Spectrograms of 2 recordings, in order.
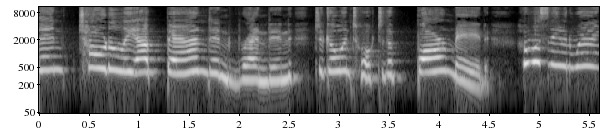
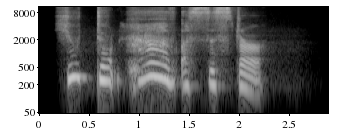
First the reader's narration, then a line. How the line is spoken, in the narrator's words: Brendan hissed at him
